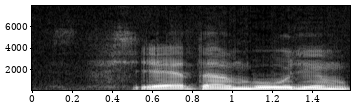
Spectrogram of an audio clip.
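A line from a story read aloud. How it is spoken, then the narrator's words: Sudden hoarse proclamation. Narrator (Russian): провозгласил вдруг Мозес хрипло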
